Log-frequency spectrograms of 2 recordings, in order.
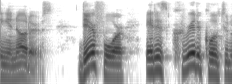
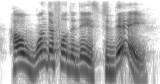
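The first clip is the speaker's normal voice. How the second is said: high, joyful exclamation, rising then falling pitch; 5 semitones higher, 4 dB louder than usual. Speaker demonstrating how an exclamation sounds, as a happy exclamation.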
